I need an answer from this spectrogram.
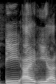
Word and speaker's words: tier: okay friends see this t i e r it is pronounced as a tier not Tire okay so this is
